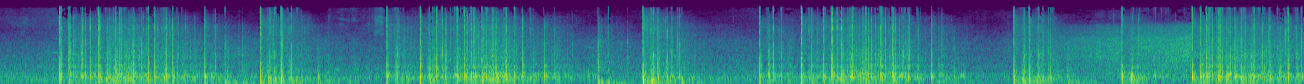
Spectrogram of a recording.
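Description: Aerial fireworks display: shells bursting in sharp bangs, roughly one a second, with a steady rush of noise between them.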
